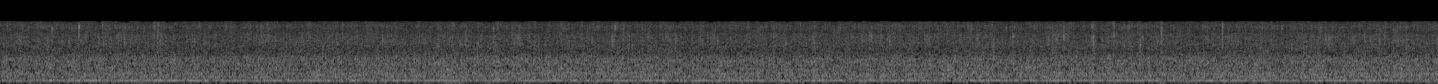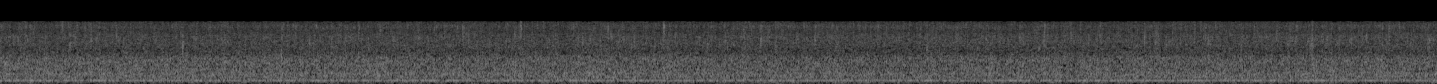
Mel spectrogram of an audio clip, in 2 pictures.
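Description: Steady rain, an even hiss of drops, with a continuous low tone held underneath. The tone is a binaural-beat style frequency meant for headphone listening.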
